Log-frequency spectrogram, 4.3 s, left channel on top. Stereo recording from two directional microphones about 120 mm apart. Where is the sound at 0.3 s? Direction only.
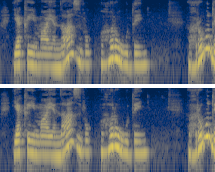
20° right (ahead or behind).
